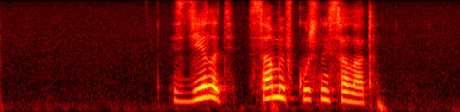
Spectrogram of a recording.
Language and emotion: Russian, neutral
